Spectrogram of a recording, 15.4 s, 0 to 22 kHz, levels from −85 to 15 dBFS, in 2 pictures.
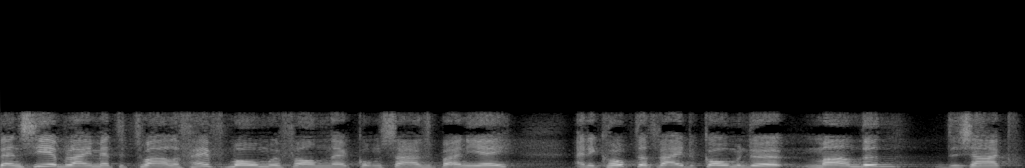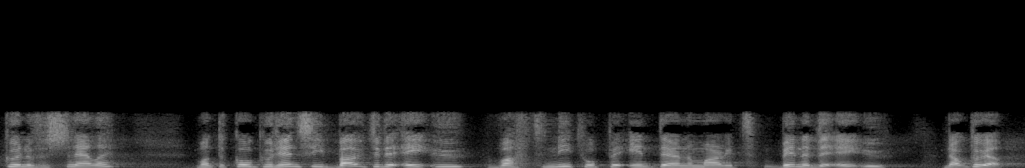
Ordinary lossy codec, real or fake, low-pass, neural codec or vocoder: none; fake; 7.2 kHz; codec, 24 kHz, 0.5 kbps, DualCodec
